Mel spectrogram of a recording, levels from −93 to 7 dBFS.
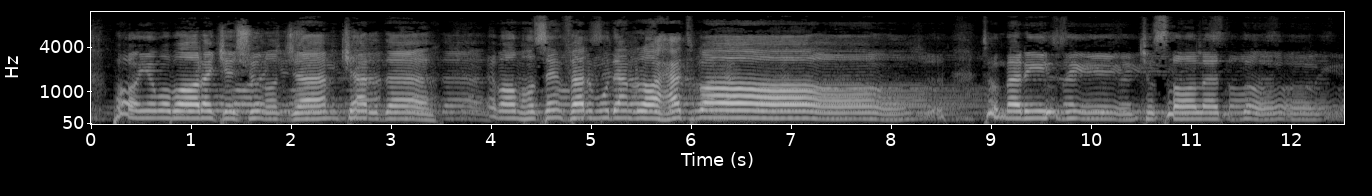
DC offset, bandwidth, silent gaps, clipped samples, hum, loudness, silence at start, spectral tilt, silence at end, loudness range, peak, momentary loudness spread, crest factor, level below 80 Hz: under 0.1%; 11 kHz; none; under 0.1%; none; -28 LUFS; 0 s; -4 dB/octave; 0 s; 7 LU; -12 dBFS; 17 LU; 18 dB; -74 dBFS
